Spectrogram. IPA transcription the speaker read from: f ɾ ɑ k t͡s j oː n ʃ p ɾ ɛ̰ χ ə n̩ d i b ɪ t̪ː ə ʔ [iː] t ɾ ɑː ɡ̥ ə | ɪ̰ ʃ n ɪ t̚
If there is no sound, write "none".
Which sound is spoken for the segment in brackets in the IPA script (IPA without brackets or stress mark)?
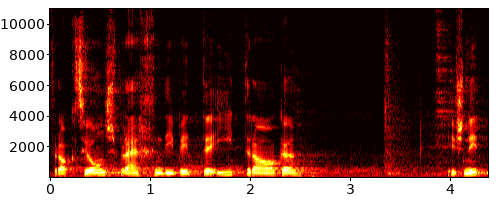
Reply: iː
